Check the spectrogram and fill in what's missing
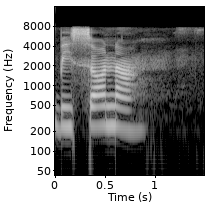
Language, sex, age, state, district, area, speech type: Assamese, female, 18-30, Assam, Darrang, rural, read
